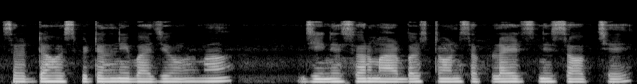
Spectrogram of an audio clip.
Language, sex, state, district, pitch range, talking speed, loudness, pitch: Gujarati, male, Gujarat, Valsad, 130-135 Hz, 105 wpm, -16 LUFS, 130 Hz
